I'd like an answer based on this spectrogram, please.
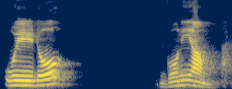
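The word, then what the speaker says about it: Oedogonium: পা কলার পা জালের মতন জালিকাকার এটা হচ্ছে উইডো গনিয়াম জালের মতন হচ্ছে স্পেলিংটা একটু দেখো উচ্চারণটা একটু দেখাও ও ই ডি ও উইডোগোনিয়াম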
